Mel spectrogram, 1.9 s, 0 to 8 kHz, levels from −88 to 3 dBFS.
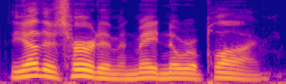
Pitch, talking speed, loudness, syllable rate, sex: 145 Hz, 250 wpm, -15 LUFS, 6.4 syllables/s, male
